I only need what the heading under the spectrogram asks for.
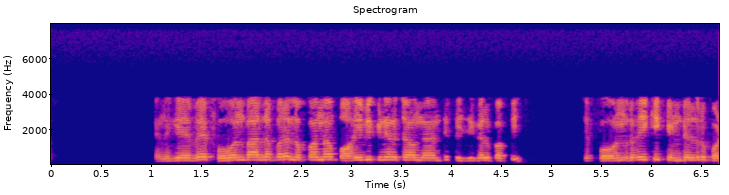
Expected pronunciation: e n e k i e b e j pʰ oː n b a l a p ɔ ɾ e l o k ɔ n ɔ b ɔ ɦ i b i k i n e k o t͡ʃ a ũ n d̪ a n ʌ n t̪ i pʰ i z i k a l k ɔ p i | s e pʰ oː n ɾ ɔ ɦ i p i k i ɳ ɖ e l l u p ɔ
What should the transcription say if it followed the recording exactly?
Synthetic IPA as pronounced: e n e k i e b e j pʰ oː n b a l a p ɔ ɾ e l o k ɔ n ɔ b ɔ ɦ i b i k i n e k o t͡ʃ a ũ n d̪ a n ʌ n t̪ i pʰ i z i k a l k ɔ p i | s e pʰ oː n ɾ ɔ ɦ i k i k i ɳ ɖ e l ɾ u p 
